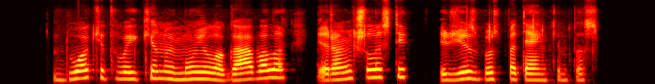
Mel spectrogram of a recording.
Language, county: Lithuanian, Vilnius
